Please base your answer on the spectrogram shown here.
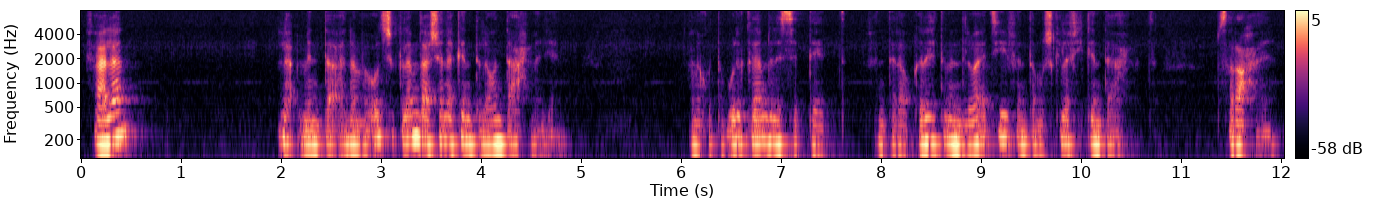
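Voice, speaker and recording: A woman's voice: on the low side, fairly even intonation, racing, gravelly, long pauses, breathy edge. A woman in her thirties with an Egyptian accent, hosting a casual live chat and answering viewers with jokes and teasing. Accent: Egyptian Arabic. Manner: joking, teasing, chatty. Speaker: host answering viewers' comments.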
